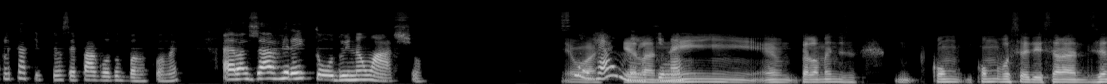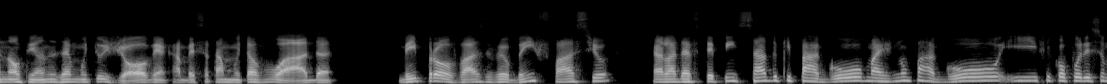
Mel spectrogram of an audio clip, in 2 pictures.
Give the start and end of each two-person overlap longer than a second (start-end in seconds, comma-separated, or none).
5.6-6.8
